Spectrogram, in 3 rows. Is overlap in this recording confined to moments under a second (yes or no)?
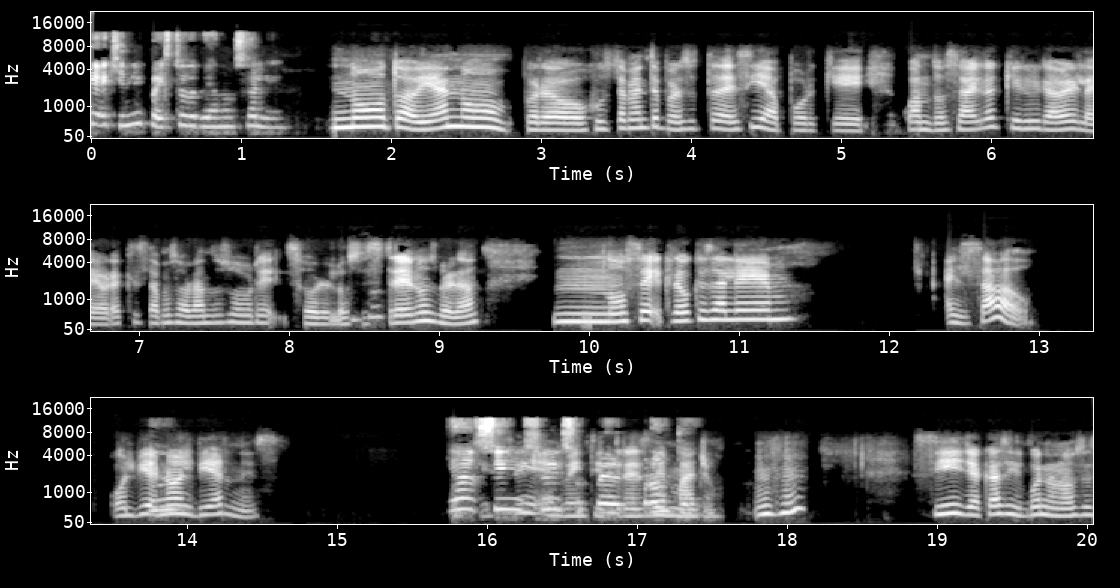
no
